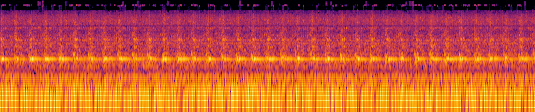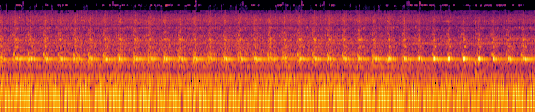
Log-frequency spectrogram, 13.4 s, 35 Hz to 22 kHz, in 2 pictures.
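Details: 2010 Chevy at idle with steady, quick, even ticking at about two to three per second over the engine hum. The owner asks whether it is the lifters; cause unconfirmed.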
